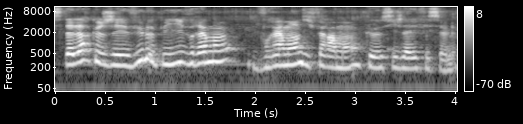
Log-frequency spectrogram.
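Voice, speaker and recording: A woman speaks in a high pitch with an animated tone and lively intonation. Noticeable background noise runs underneath. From Belgium. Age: 20s. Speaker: travel vlogger. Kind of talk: casual vlog talk.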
